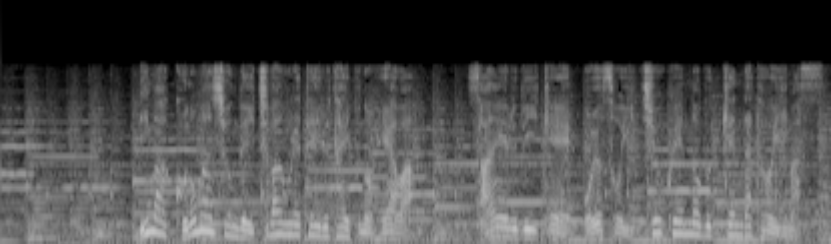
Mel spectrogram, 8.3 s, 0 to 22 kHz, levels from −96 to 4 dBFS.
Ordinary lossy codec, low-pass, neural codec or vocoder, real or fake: none; 7.2 kHz; none; real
